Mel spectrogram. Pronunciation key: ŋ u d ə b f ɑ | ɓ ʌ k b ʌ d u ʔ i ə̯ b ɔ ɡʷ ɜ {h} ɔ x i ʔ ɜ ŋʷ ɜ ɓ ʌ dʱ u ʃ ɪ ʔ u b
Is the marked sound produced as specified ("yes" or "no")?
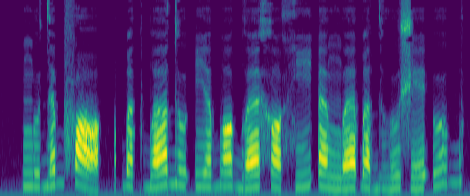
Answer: no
